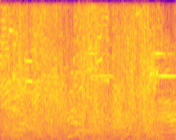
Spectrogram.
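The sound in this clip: Sword attack effects for a Spin Sword Quintuple Slash in a Power Rangers video game: a dense, loud burst of crashing, swishing impact noise that holds steady for the whole stretch with no pauses.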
